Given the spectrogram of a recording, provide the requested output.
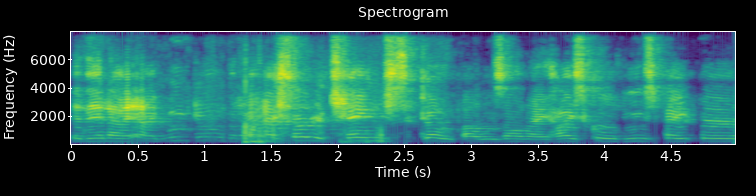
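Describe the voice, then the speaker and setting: Projecting his voice, a man speaks at a high pitch with fairly even intonation. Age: 70s. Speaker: former aerospace engineer. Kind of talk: interview storytelling.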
